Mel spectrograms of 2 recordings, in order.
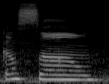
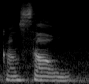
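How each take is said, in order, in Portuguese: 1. A vogal final é nasalizada, com som pelo nariz. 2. A vogal final é oral, sem nasalização. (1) "hoje eu consigo falar canção" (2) "vai ficar uma coisa como cansão"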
